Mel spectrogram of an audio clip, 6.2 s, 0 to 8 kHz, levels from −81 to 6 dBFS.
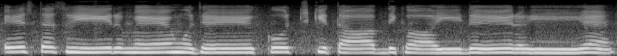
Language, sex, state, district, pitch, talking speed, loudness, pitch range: Hindi, male, Madhya Pradesh, Katni, 215 Hz, 95 wpm, -10 LUFS, 200-230 Hz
